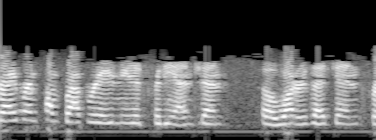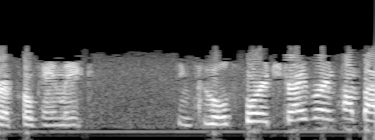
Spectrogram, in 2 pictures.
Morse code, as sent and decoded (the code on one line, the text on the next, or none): none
